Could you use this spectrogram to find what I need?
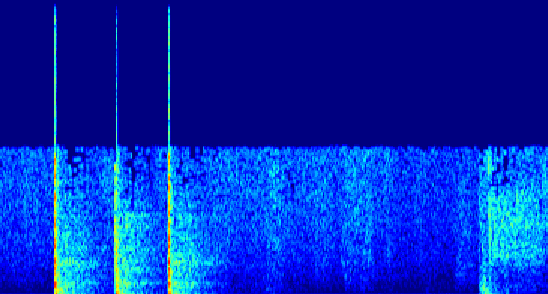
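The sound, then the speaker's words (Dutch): Knocking on a monastery cell door: three sharp, evenly spaced raps, then a long pause and one softer knock. “hoort Luther een klop op de deur”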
